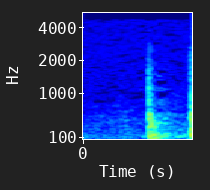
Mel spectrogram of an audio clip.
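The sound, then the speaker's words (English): Two dull knocks on a door, about a third of a second apart, over a faint steady hiss. “But Peter continued knocking.”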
